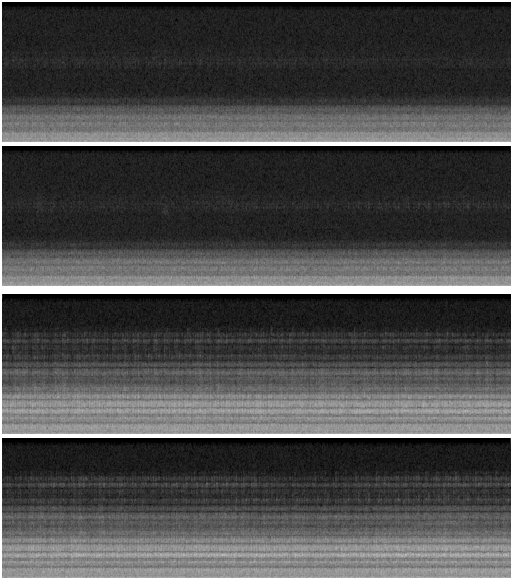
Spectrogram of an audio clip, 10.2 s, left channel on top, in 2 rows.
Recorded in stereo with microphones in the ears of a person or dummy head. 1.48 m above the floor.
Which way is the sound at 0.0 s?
85° right.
